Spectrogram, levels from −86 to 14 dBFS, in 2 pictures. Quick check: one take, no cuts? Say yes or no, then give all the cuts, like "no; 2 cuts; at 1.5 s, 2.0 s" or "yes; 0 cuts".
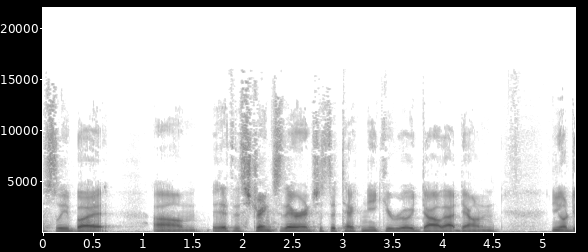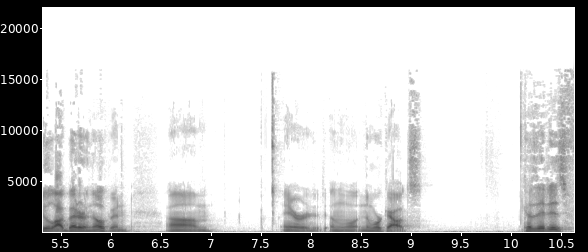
yes; 0 cuts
